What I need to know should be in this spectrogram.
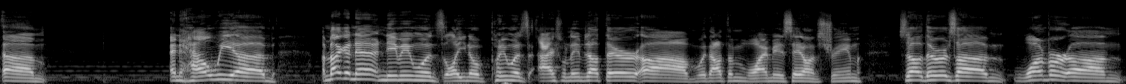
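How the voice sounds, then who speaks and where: A young man with a high, smooth, clear voice chats with viewers during a live game stream. He rambles, swears without a second thought and breaks into laughter easily. The sound is dry and close, with faint music under him. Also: fairly bright tone, no echo. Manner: rambling, curses freely, laughs often.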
